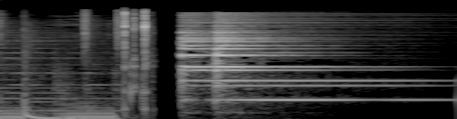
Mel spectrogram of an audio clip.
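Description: Background music with a beat cuts off, then two quick clicks. About a second in, a single bright notification-bell chime rings out and fades: the sound effect of a subscribe-and-bell button animation.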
